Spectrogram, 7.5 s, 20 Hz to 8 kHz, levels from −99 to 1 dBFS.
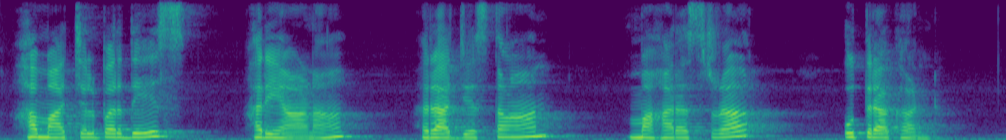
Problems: constant background noise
